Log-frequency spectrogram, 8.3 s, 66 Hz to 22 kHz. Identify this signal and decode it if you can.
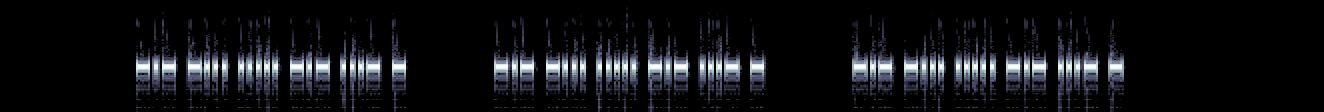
Morse code, heard as a keyed tone, about 46 wpm, 700 Hz. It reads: KB5KVT KB5KVT KB5KVT
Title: USA Call Signs - 6 Characters - Repeated 3x - 45wpm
